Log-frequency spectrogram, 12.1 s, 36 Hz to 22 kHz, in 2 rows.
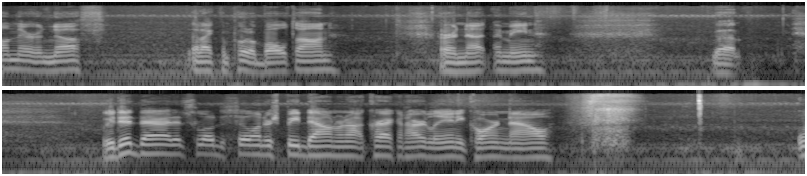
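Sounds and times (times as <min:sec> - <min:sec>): combine engine idling: 0:00.0 - 0:12.0
short rushing hiss: 0:10.2 - 0:11.7
faint click: 0:11.2 - 0:11.6.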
